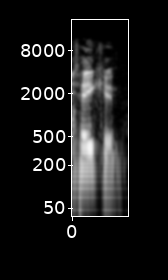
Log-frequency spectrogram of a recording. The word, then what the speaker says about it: Taycan: The Taycan. Is that it? How do you pronounce it? Do we know? – Taken.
